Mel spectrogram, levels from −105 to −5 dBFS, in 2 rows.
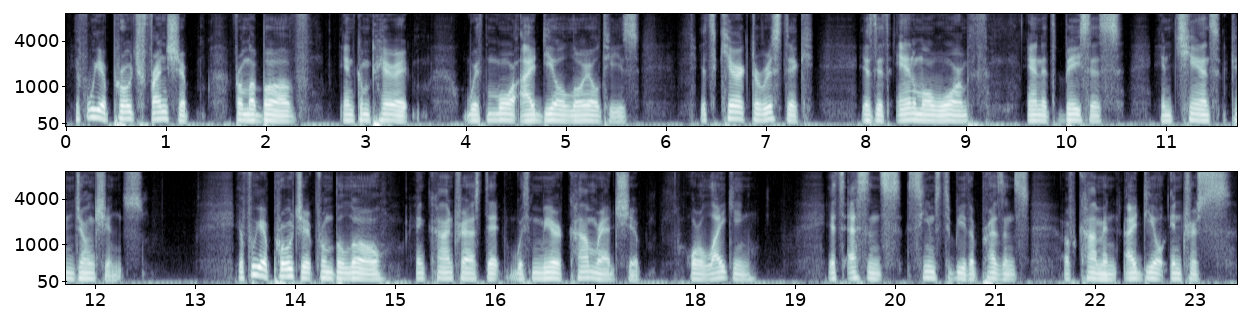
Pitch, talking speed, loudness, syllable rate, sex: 105 Hz, 130 wpm, -19 LUFS, 4.9 syllables/s, male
